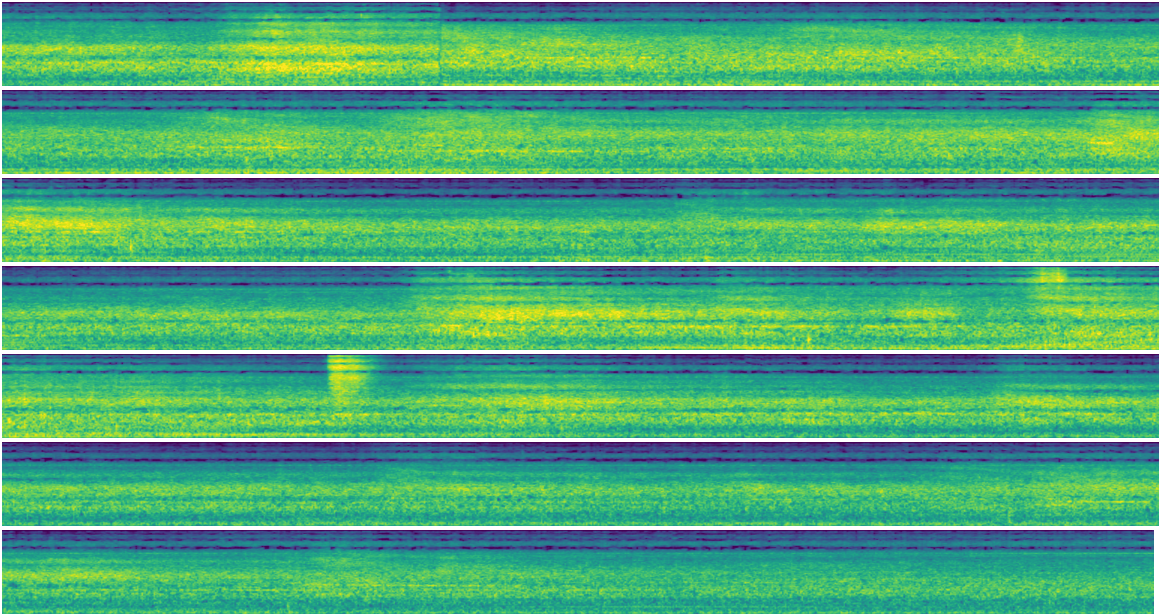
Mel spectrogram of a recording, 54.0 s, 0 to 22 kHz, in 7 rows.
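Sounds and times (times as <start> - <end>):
heavy truck engine running: 0.0 - 53.9
road traffic noise: 0.0 - 53.9
sharp hiss: 33.0 - 33.5.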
